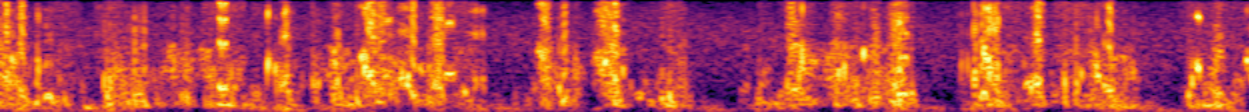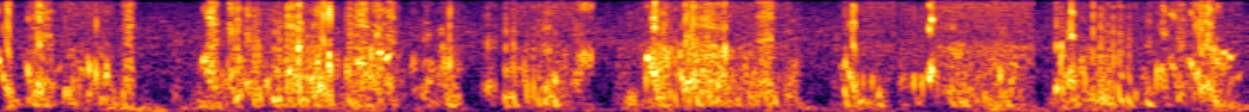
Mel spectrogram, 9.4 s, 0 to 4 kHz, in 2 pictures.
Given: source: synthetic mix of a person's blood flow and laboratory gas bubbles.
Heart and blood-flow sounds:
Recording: Doppler ultrasound of blood flow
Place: precordium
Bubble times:
0.00-1.83 s: bubbles
1.98-2.62 s: bubbles
2.83-3.47 s: bubbles
3.58-4.30 s: bubbles
4.42-5.21 s: bubbles
5.41-6.44 s: bubbles
6.48-6.92 s: bubbles
7.00-7.70 s: bubbles
7.82-8.56 s: bubbles
8.60-9.34 s: bubbles
From the record:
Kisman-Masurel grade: 444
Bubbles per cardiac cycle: continuous sound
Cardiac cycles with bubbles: 100%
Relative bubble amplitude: maximal (0.775 to 0.999)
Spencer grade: 4 (maximum detectable bubble signal sounding continuously throughout systole and diastole of every cardiac period, and overriding the amplitude of the normal cardiac signals)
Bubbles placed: anywhere in the cardiac cycle

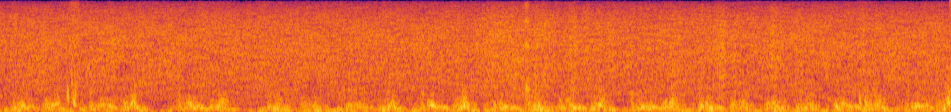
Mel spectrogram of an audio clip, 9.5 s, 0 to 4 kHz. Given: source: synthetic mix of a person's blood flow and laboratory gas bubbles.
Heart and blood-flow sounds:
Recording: Doppler ultrasound of blood flow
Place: precordium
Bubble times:
0.66-0.83 s: bubbles
5.24-5.32 s: bubbles
8.58-8.73 s: bubbles
From the record:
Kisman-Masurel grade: 123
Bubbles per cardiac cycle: 1 to 2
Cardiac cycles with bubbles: 10 to 50%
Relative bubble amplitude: loud (0.450 to 0.775)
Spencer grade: 2 (many but less than half of the cardiac periods contain bubble signals, singularly or in groups)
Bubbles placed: anywhere in the cardiac cycle

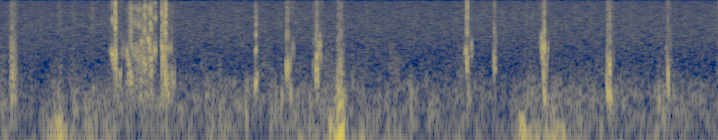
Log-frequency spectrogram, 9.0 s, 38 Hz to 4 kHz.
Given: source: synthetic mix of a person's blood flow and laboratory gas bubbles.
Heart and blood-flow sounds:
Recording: Doppler ultrasound of blood flow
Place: subclavian vein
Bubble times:
0.11-0.22 s: bubbles
1.36-1.96 s: bubbles
2.02-2.20 s: bubbles
3.17-3.26 s: bubbles
3.56-3.67 s: bubbles
3.91-4.05 s: bubbles
5.80-5.92 s: bubbles
6.17-6.21 s: bubbles
6.73-6.86 s: bubbles
7.57-7.68 s: bubbles
8.32-8.40 s: bubbles
From the record:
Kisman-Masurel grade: 122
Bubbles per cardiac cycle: 1 to 2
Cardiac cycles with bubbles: 10 to 50%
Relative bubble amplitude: moderate (0.250 to 0.450)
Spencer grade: 2 (many but less than half of the cardiac periods contain bubble signals, singularly or in groups)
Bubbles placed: anywhere in the cardiac cycle

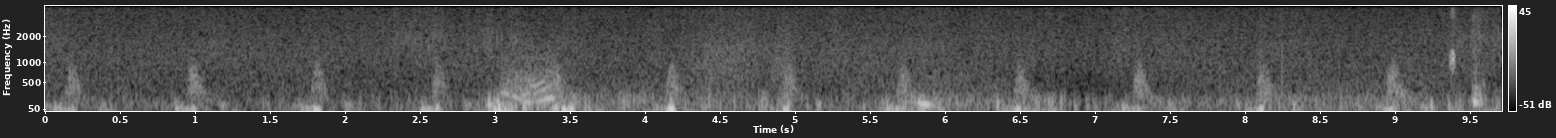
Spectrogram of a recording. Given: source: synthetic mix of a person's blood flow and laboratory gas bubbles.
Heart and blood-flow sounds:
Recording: Doppler ultrasound of blood flow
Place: subclavian vein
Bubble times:
9.37-9.42 s: bubbles
9.51-9.62 s: bubbles
From the record:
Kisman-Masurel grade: 113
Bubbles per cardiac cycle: 1 to 2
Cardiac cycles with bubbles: 1 to 10%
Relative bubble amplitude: loud (0.450 to 0.775)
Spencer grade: 1 (occasional bubble signal discernible with the cardiac motion signal, with majority of cardiac periods free of bubbles)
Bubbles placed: anywhere in the cardiac cycle

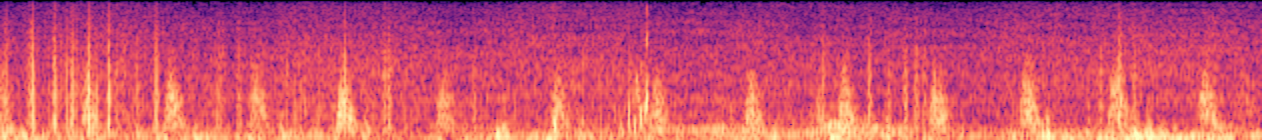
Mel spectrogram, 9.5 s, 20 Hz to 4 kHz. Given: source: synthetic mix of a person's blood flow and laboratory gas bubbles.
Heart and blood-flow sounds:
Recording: Doppler ultrasound of blood flow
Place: subclavian vein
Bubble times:
4.14-4.21 s: bubbles
4.63-4.89 s: bubbles
From the record:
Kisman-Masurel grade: 211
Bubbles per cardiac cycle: several, 3 to 8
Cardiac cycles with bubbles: 1 to 10%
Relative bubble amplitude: barely perceptible (0.100 to 0.250)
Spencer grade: 1 (occasional bubble signal discernible with the cardiac motion signal, with majority of cardiac periods free of bubbles)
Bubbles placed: anywhere in the cardiac cycle

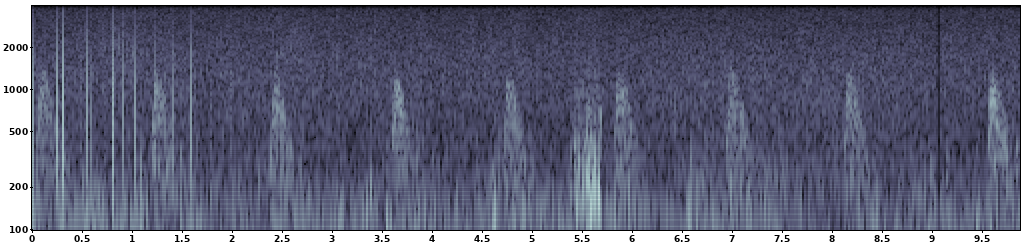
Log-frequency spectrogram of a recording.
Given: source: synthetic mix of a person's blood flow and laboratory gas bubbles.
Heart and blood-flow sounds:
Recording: Doppler ultrasound of blood flow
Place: subclavian vein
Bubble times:
5.41-5.71 s: bubbles
From the record:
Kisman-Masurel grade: 113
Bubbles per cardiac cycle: 1 to 2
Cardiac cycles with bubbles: 1 to 10%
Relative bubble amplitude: loud (0.450 to 0.775)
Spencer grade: 1 (occasional bubble signal discernible with the cardiac motion signal, with majority of cardiac periods free of bubbles)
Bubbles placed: anywhere in the cardiac cycle

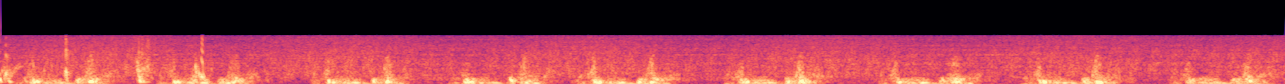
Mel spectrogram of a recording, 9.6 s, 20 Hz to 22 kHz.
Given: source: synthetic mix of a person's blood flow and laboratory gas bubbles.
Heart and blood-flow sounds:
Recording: Doppler ultrasound of blood flow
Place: precordium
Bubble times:
0.00-0.37 s: bubbles
0.47-0.54 s: bubbles
1.00-1.16 s: bubbles
1.43-1.60 s: bubbles
From the record:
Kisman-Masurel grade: 222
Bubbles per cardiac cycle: several, 3 to 8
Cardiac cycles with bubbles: 10 to 50%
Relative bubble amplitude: moderate (0.250 to 0.450)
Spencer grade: 2 (many but less than half of the cardiac periods contain bubble signals, singularly or in groups)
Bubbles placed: only in the low amplitude regions of the cardiac cycle

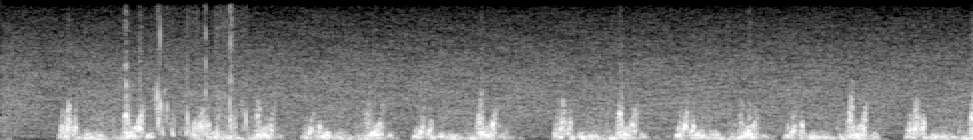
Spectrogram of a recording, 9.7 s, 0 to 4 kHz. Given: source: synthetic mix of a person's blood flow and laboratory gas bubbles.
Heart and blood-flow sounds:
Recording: Doppler ultrasound of blood flow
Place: precordium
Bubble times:
1.50-2.07 s: bubbles
2.12-2.48 s: bubbles
From the record:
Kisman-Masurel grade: 212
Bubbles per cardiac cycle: several, 3 to 8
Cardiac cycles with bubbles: 1 to 10%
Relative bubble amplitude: moderate (0.250 to 0.450)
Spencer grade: 1 (occasional bubble signal discernible with the cardiac motion signal, with majority of cardiac periods free of bubbles)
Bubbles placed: only in the low amplitude regions of the cardiac cycle

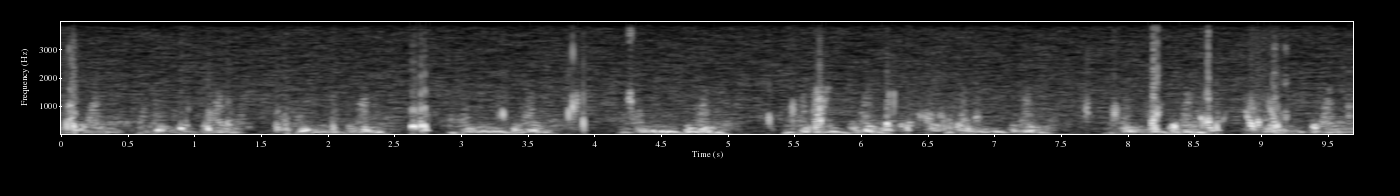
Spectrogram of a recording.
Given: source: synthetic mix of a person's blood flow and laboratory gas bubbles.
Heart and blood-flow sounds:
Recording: Doppler ultrasound of blood flow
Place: precordium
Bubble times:
0.03-0.19 s: bubbles
0.89-1.00 s: bubbles
1.09-1.19 s: bubbles
1.26-1.32 s: bubbles
1.64-1.76 s: bubbles
2.05-2.11 s: bubbles
2.64-2.81 s: bubbles
3.29-3.39 s: bubbles
3.81-3.99 s: bubbles
4.27-4.35 s: bubbles
5.31-5.38 s: bubbles
5.49-5.57 s: bubbles
5.64-5.83 s: bubbles
6.15-6.95 s: bubbles
7.70-7.75 s: bubbles
7.90-7.98 s: bubbles
8.17-8.30 s: bubbles
8.51-8.80 s: bubbles
8.88-9.26 s: bubbles
9.65-9.70 s: bubbles
From the record:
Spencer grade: 3 (all of the cardiac periods contain showers or single bubble signals, but not dominating or overriding the cardiac motion signals)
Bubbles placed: only in the low amplitude regions of the cardiac cycle

